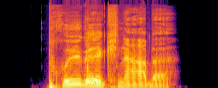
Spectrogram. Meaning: whipping boy; (figurative) punching bag
- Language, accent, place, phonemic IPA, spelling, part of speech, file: German, Germany, Berlin, /ˈpʁyːɡəlknaːbə/, Prügelknabe, noun, De-Prügelknabe.ogg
